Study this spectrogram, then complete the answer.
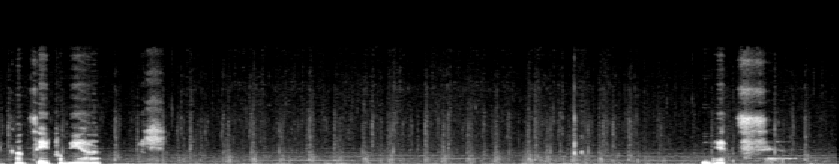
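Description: Footsteps crunch on a stony path at a steady walking pace.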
